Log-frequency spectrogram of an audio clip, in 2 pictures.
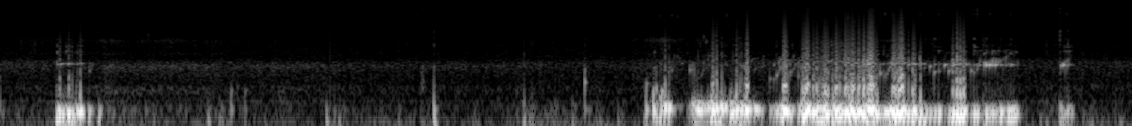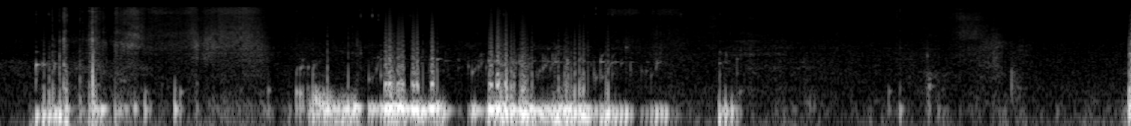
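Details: Stomach growling recorded with a close microphone: loud, low, gurgling rumbles in several long bursts with quieter stretches between, ordinary gut movement; borborygmi.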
